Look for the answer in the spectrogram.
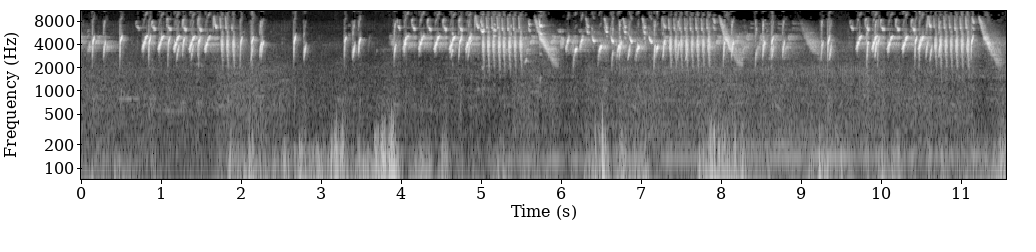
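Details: Goldfinch singing, presented as song for training a bird's singing; long rapid runs of twittering, tinkling and buzzy high notes in bursts of a few seconds with brief pauses, with faint low thumps beneath.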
